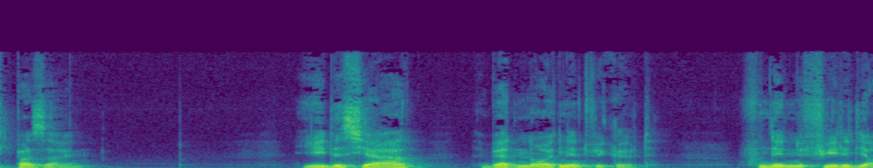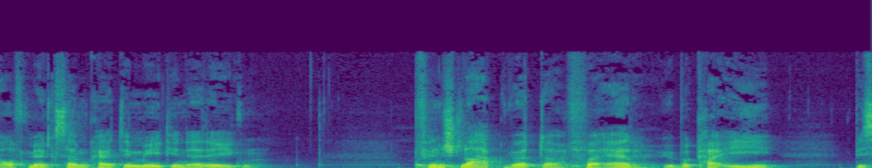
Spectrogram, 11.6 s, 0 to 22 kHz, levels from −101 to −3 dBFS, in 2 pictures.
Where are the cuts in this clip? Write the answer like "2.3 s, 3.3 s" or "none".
3.7 s, 8.6 s, 9.6 s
